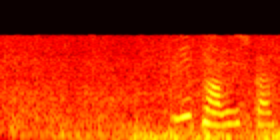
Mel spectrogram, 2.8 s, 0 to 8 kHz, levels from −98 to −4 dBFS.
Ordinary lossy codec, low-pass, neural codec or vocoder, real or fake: AAC, 16 kbps; 7.2 kHz; codec, 16 kHz in and 24 kHz out, 1.1 kbps, FireRedTTS-2 codec; fake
